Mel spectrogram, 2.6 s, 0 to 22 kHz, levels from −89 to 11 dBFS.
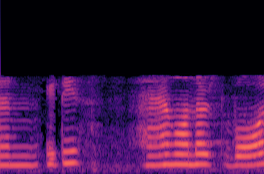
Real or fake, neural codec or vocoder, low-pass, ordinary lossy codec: real; none; 3.6 kHz; AAC, 16 kbps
